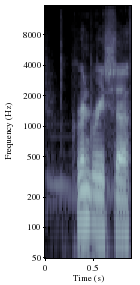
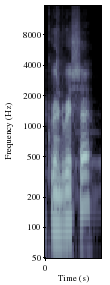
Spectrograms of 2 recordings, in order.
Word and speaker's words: Grundrisse: Grundrisse full text. That's how you pronounce it, right? Grundrisse? I think so. I've heard of Grundrisse. It's not Grundriss, is it?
